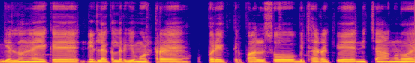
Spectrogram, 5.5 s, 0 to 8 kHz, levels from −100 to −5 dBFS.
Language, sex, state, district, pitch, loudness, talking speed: Marwari, male, Rajasthan, Churu, 110 Hz, -18 LUFS, 195 wpm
